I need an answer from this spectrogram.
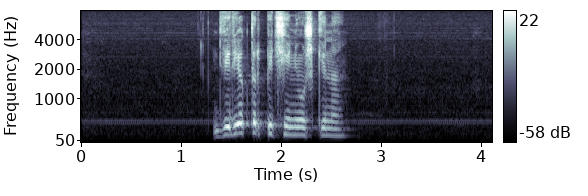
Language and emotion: Russian, neutral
